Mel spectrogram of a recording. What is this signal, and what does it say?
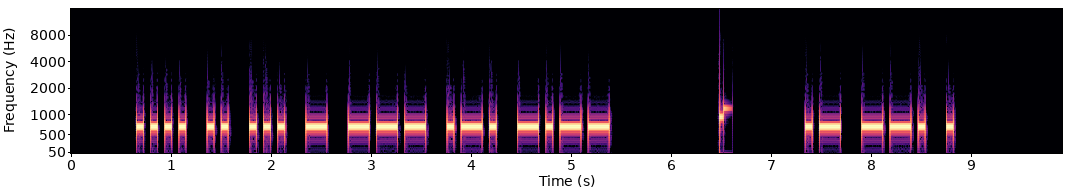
Morse code, heard as a keyed tone, about 17 wpm, 700 Hz. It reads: HISTORY AGE
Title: Sets of 3 Words - New Word Drill - 17wpm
